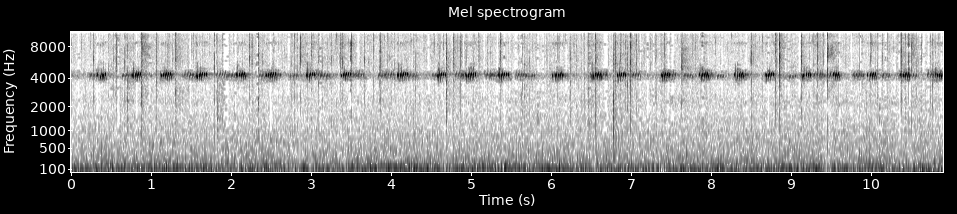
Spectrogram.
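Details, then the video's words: Lakeside crickets at sunset, their thin, high chirps repeating rapidly and steadily around two to three each second, accompanied by frequent sharp bonfire crackles and a constant low roar of flames. "FIRE & CRICKETS AMBIENCE"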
